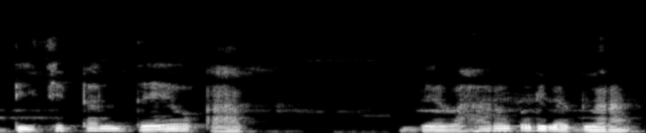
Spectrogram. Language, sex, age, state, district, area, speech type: Odia, male, 18-30, Odisha, Rayagada, rural, spontaneous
